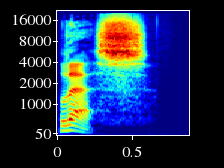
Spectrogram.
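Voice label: "less", American English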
